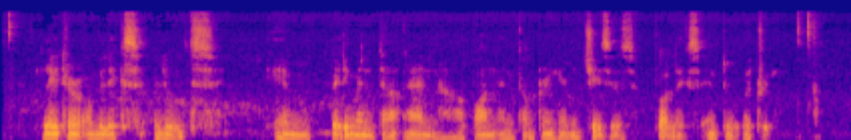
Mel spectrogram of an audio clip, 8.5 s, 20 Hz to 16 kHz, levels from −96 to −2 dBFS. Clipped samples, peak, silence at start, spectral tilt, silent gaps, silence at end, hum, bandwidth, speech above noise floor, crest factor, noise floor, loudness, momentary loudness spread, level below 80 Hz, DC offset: under 0.1%; -6 dBFS; 0.1 s; -5 dB/octave; none; 0.35 s; none; 11.5 kHz; 28 dB; 24 dB; -56 dBFS; -29 LUFS; 13 LU; -50 dBFS; under 0.1%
